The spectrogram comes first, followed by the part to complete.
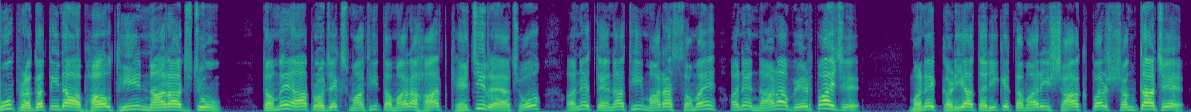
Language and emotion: Gujarati, angry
